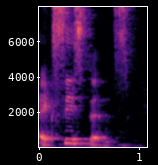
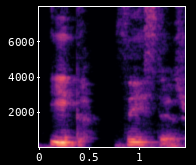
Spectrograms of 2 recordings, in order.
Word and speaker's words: existence: It's not existence. Existence. Remember when you have this structure e x and x is followed immediately by a vowel sound. A vowel sound. The x is pronounced as exig.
